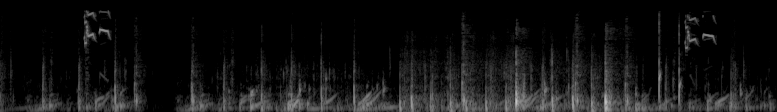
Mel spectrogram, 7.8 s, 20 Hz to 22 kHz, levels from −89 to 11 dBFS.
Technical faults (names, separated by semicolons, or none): overlap between stream segments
